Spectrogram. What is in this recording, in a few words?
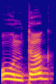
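"унтӧг", Komi, female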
